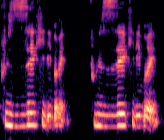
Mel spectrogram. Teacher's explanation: because we link words, and because équilibré starts with a voyelle, well, we're going to say plus équilibré.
